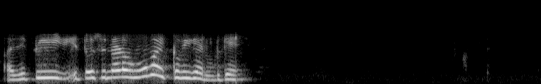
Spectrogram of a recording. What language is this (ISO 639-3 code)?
doi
